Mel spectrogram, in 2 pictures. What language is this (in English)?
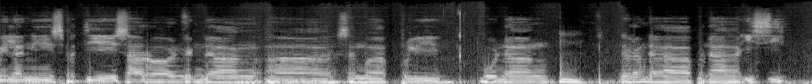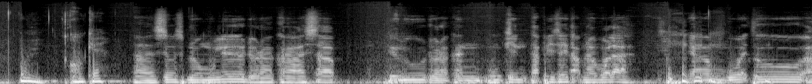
Malay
